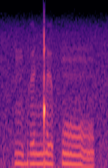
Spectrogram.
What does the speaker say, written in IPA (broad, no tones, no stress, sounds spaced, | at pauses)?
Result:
m b ɪ ŋ͡ǃ ɪ p ũ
